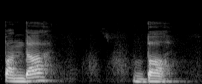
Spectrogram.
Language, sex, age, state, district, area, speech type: Kashmiri, male, 18-30, Jammu and Kashmir, Kulgam, rural, spontaneous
